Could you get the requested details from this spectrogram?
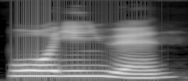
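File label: boyinyuan, announcer, mandarin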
